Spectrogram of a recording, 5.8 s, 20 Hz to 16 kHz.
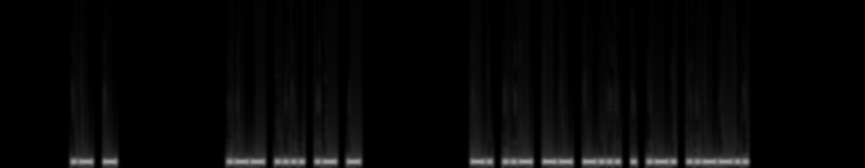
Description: Morse code, heard as a keyed tone, about 46 wpm, 700 Hz. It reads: AT WHAT NUMBER?
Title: 4x Word-Spacing - Sentences from Top 100 Words - 45wpm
